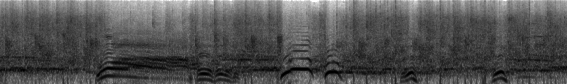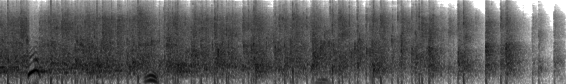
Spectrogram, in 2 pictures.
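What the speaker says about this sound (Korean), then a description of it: "여러분이 이렇게 박수를 치고 함성을 지르고" Audience at a lecture on choice and genes claps and cheers loudly, with whoops and excited shouts rising over dense, sustained applause that fades toward the end.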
